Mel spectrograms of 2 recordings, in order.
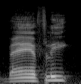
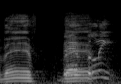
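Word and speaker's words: VanVleet: Because some of those, like Van Fleet, how you pronounce it? Van Vliet.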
